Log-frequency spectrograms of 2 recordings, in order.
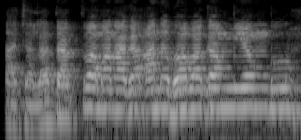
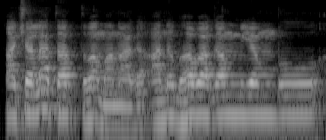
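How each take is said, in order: First: Slow, high, drawn-out chanting of అచలతత్వమనగ అనుభవ గమ్యంబు; poem recitation. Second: Said in the usual way. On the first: Shown as a demonstration. Teacher reciting Vemana's verse to listeners, in slow chant.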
